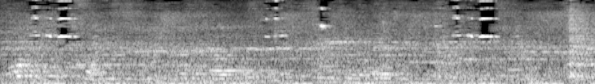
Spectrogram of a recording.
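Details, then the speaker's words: Exercise machine left unlubricated a long time: sharp high squeaks with each stroke as the dry cable rubs at its guides; fixed by applying hybrid silicone lubricant to the cable's friction points. "если долго не смазывать тренажёр у него может появиться неприятный звук"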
